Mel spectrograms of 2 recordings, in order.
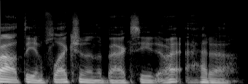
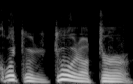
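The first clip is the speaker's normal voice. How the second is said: mock scolding through clenched teeth; tight-jawed impersonation, pitched up; gritted-teeth instructor; 4 semitones higher than usual. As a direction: imitate the instructor turned nasty in the cockpit. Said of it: "it was like Jekyll and Hyde".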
